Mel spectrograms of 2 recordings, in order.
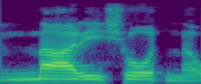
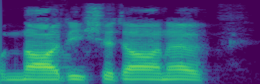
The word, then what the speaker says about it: Nadi Shodhana: But the one we're going to go to today is called um, uh, Nadi Shodhana or Nadi Shadana, You know, depends how you want to pronounce it.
